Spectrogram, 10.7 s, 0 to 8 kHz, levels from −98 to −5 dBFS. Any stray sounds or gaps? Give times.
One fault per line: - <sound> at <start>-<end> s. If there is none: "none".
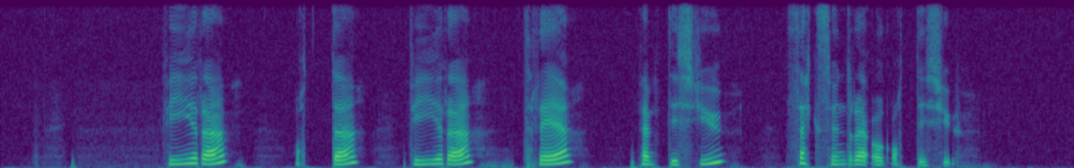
none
